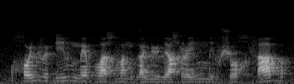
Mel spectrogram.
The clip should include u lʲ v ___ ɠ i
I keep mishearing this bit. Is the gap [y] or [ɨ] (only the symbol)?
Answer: ɨ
